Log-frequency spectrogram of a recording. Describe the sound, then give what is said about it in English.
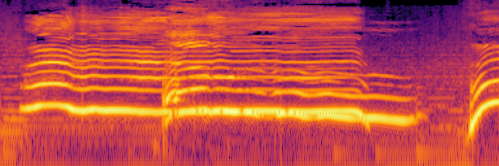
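A dog howls loudly in one long, sustained, wavering note that rises slightly and then falls away, followed after a brief pause by the start of another howl. There is no talking. “Jesus, the dog is loud.”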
